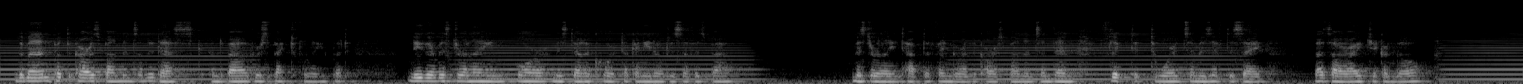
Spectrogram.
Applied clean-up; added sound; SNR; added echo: none; Bowed string instrument; 12 dB; reverberation time 0.9 s.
